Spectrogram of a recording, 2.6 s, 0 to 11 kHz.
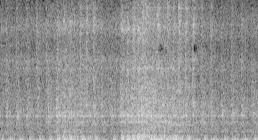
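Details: TVS Raider 125 after repairing the starting problem and reconnecting the pulsar coil: self-starts and settles into a steady, even low single-cylinder thump with no misses or knocks; healthy idle.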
